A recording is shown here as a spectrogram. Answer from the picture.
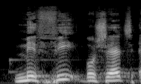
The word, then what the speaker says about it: Mefiboshet: Mefiboshet é como se pronuncia em hebraico. Mefiboshet em português.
